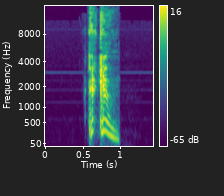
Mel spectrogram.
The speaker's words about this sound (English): Before the throat clear, you could have gone and then done that.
